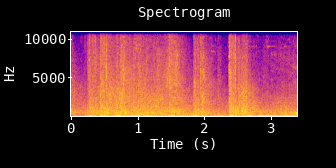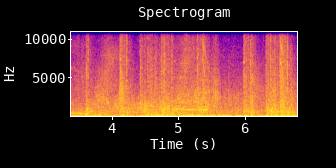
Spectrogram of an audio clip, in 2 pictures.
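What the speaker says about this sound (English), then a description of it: "The defenders in the command centre lay down withering fire." Gunfire from defenders in a command centre during a Combat Mission battle in Operation Epsom, dense overlapping rifle and machine-gun bursts crackling continuously at a moderate level with scattered louder reports.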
